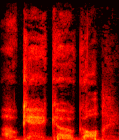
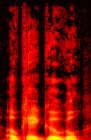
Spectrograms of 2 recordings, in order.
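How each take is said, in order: First: It is said in a whisper. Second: It is said in a normal voice.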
